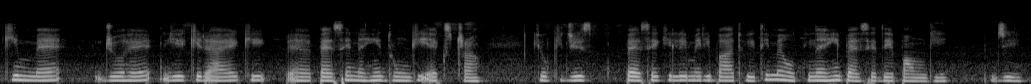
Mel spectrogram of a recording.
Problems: low volume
